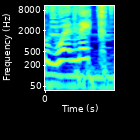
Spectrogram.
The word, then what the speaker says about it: Wanecque: vos invités vous recevez Malori Wek parce que dans le chnor on prononce bien le W donc c'est mal tous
